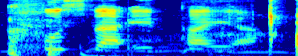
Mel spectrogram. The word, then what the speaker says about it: Bosa Empire: Ladies and gentlemen, my name is Dayo Buttons and this is Pos Empire or Pos Empire. You should check her out and she sells one of the Posa Empire. – All right, so it is spelled You want to spell it or I should spell it? – B O S A E M P I R E.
